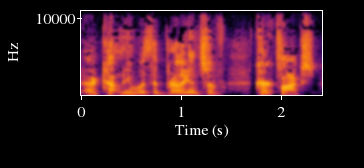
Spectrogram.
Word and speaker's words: Kirk Fox: It's you put the accent de vu on Kirk. It's Kirk Fox.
